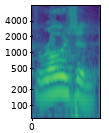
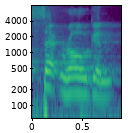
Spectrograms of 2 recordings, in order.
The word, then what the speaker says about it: Rogen: That was a callback to a different episode where Derek McGarrigle, the filmmaker, called Seth Rogen, Seth Rojan, like a fucking person who doesn't know how to spell Rojan. – I love how you're like, and you're a filmmaker, and you don't know how to pronounce Seth Rogen, like he's Laurence Olivier, like he's one of the great actors.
